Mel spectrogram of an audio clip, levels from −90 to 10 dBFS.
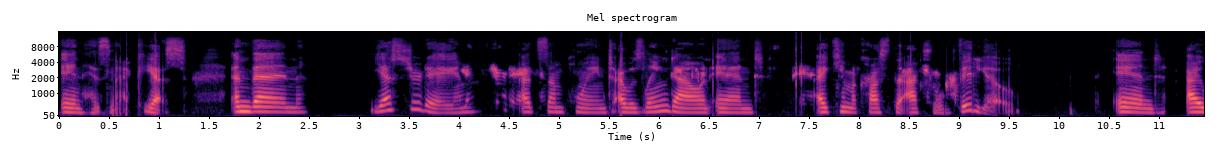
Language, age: English, 20-39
